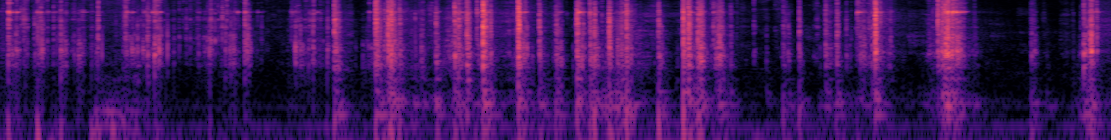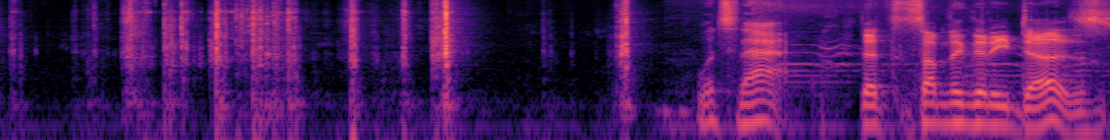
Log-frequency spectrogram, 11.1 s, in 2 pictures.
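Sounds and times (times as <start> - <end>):
plastic cassette tape clicking and rattling as it is put into a player: 0.0 - 8.8
speech: 9.0 - 11.1.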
